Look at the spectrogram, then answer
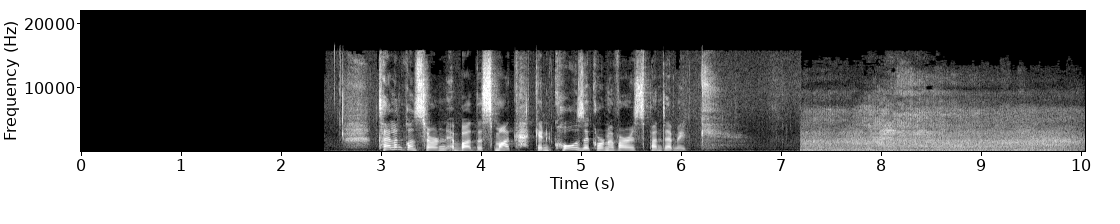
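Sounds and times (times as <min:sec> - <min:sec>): city engine noise: 0:07.2 - 0:10.0.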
